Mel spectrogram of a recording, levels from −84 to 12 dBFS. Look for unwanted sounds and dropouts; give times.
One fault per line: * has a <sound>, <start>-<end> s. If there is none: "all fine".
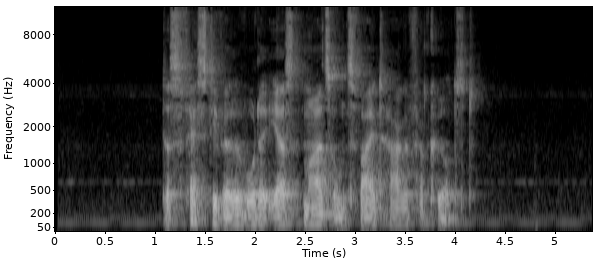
all fine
